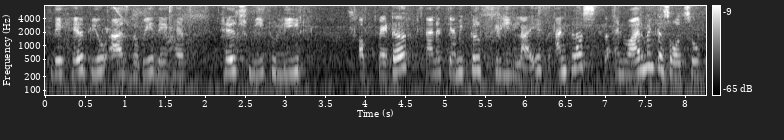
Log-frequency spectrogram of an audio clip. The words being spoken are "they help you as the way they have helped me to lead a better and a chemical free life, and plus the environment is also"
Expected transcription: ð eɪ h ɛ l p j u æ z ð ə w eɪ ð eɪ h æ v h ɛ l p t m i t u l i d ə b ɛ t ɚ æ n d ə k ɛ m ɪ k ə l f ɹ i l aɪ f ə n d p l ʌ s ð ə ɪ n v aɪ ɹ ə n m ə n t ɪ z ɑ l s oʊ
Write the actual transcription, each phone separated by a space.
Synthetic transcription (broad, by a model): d eɪ h ɛ l p j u æ z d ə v eɪ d eɪ h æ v h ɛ l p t m i t u l i d ə b ɛ t ɚ æ n d ə k ɛ m ɪ k ə l f ɹ i l aɪ f ə n d p l ʌ s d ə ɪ n v aɪ ə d m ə n t ɪ z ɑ l s oʊ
